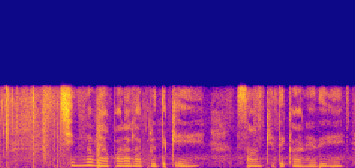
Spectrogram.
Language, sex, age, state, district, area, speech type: Telugu, female, 30-45, Andhra Pradesh, Guntur, urban, spontaneous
